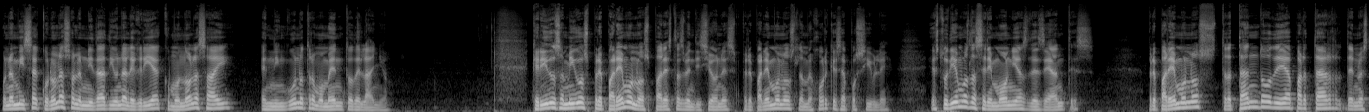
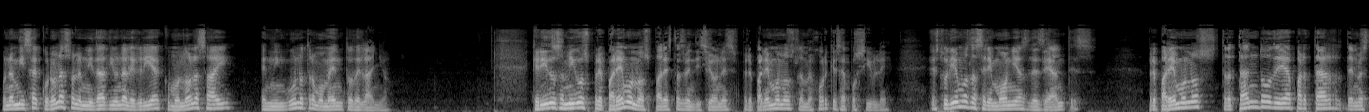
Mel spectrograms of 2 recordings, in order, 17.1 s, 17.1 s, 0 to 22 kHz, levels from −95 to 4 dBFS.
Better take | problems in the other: first | garbled, watery; badly; nothing above 7.5 kHz

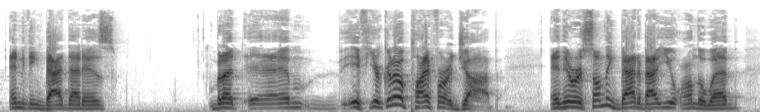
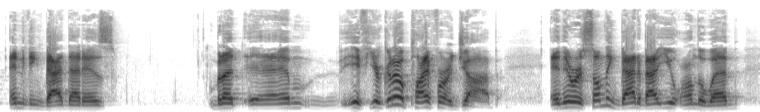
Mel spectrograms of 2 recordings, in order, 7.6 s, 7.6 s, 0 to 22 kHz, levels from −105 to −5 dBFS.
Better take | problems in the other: first | thin; very; fading below 350 Hz

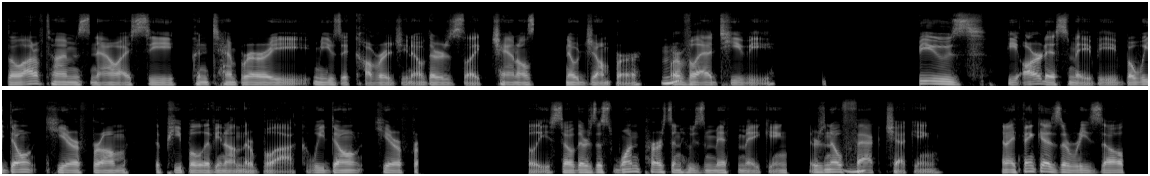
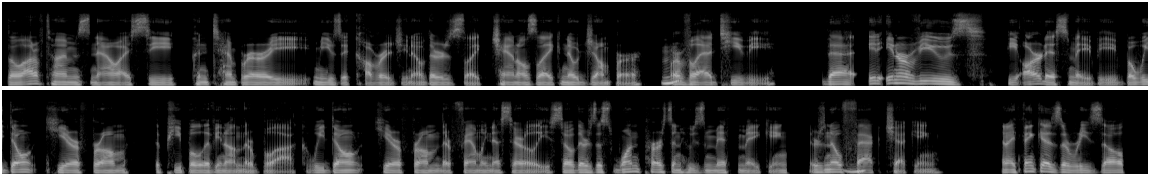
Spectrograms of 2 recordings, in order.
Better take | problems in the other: second | audio cutting out; at 5.5 s, at 8 s for 1 s and at 16 s for 1 s

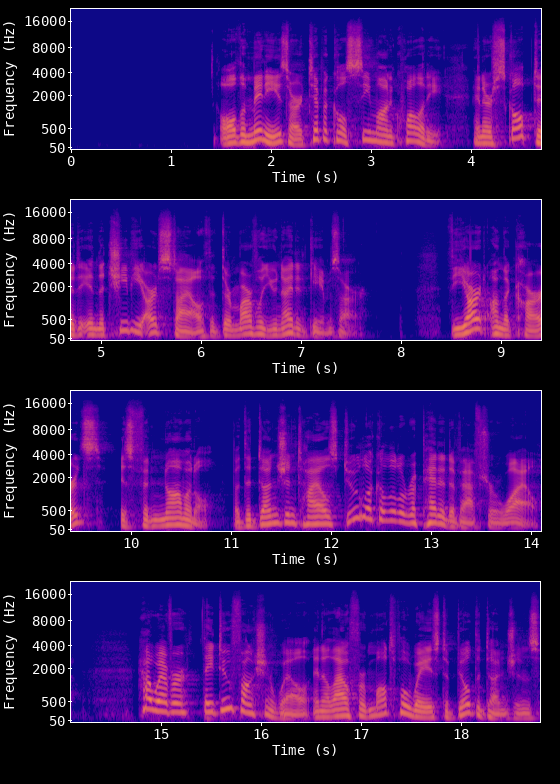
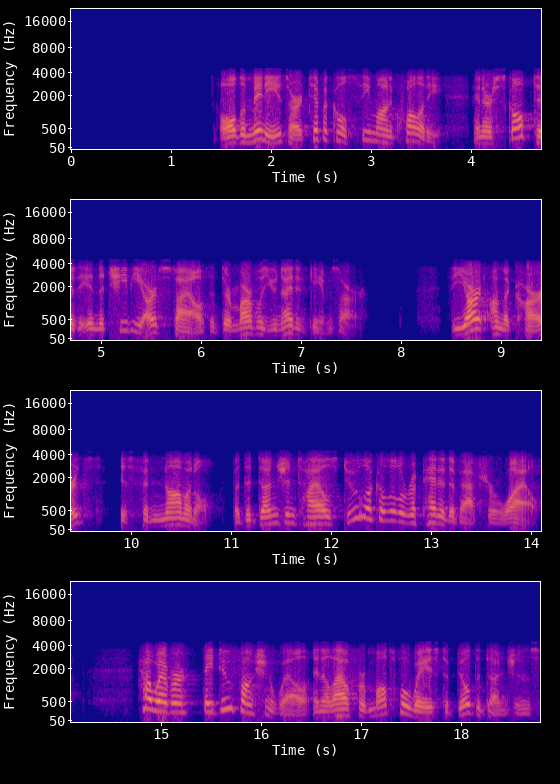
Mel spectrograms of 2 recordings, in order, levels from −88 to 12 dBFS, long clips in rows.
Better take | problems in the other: first | phone-call audio; poor line; nothing above 3.5 kHz

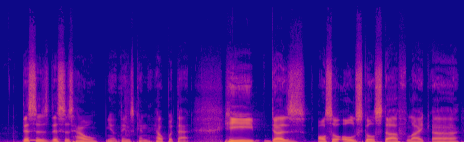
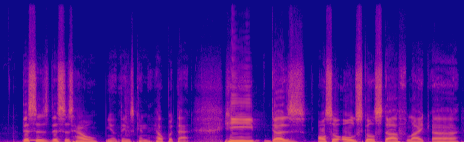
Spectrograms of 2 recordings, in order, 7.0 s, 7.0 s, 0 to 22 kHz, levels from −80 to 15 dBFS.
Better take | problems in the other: first | distortion; slight; 10 dB below the speech

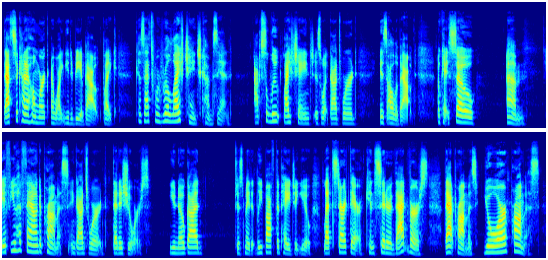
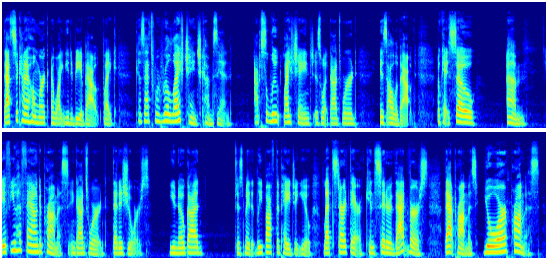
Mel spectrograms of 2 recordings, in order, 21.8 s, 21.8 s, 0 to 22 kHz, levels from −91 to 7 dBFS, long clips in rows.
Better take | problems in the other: second | thin; very; fading below 700 Hz

